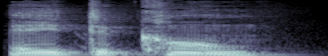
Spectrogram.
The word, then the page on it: aide-de-camp: British English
